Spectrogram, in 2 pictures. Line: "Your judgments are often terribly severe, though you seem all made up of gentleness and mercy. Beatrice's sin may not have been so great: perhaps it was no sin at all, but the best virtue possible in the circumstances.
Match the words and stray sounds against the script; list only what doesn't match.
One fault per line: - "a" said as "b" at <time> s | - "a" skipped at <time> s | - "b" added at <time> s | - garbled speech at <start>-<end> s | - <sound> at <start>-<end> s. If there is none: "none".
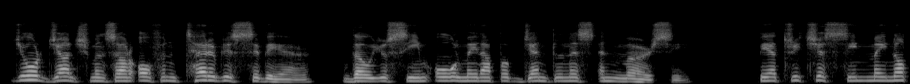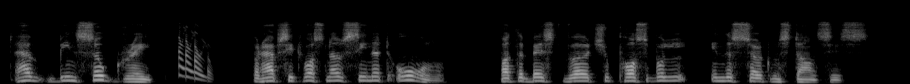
- chirp at 10.9-11.3 s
